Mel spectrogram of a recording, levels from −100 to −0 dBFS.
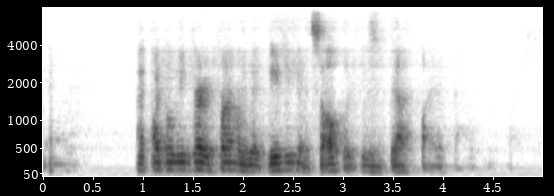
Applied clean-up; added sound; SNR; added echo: neural mask model DeepFilterNet 3.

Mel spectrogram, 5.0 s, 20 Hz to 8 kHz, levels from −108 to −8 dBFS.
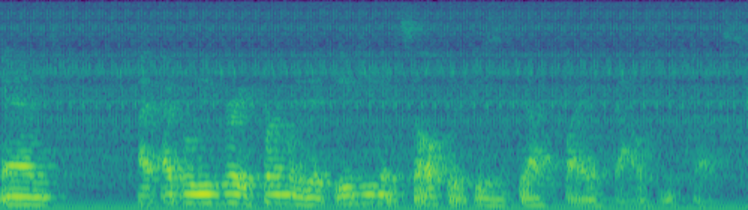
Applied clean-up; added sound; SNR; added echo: none; Idling; 14 dB; reverberation time 0.6 s.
